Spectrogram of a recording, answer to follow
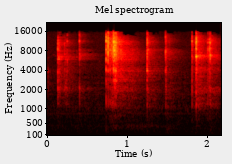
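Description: Small metal clicks and scrapes as a square-necked bolt is pushed through a zinc-plated steel aerial mounting bracket by hand: about six short clinks, the longest scrape just under a second in.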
